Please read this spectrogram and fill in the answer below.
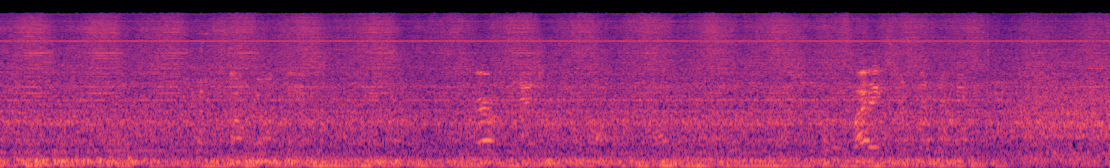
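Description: Steady low rumble of an Amtrak passenger coach running along the track, heard from inside the car, with faint voices now and then.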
